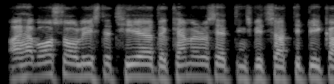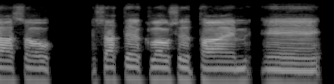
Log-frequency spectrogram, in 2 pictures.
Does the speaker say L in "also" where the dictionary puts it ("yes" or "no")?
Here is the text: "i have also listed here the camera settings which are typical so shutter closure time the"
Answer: yes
